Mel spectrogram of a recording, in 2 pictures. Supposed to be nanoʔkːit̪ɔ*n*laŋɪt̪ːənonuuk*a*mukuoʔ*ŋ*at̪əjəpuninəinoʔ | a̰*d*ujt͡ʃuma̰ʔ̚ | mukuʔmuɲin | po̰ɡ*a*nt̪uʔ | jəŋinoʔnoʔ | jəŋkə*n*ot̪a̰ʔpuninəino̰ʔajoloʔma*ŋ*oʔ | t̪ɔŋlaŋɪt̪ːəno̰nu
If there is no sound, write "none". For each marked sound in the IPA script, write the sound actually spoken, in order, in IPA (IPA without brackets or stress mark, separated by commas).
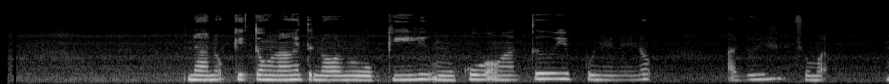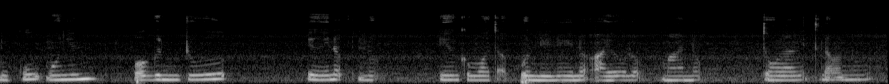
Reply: ŋ, i, ŋ, d, ə, m, n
